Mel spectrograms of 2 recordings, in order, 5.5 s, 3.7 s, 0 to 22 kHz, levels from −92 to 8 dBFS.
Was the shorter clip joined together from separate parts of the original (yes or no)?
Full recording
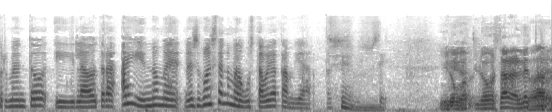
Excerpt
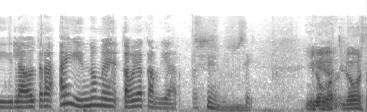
yes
